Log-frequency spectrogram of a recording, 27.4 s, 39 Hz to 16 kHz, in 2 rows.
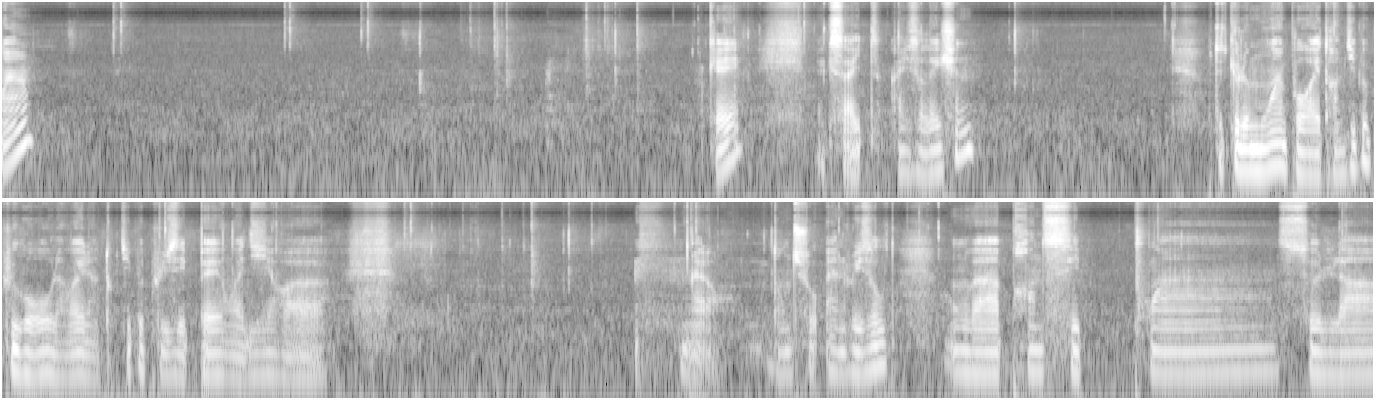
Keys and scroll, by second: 5.5 F4, 19.5 F4.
